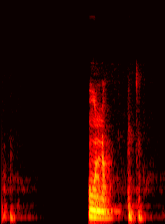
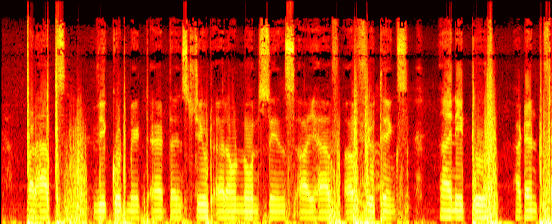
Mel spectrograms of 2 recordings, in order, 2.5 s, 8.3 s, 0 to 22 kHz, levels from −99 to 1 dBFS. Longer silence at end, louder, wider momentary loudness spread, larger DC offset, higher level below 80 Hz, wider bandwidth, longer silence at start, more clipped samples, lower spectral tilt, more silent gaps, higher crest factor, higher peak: first, 0.35 s vs 0 s; second, -28 LUFS vs -11 LUFS; first, 16 LU vs 6 LU; neither; second, -74 dBFS vs -20 dBFS; second, 5.2 kHz vs over 20 kHz; about the same, 0.15 s vs 0.05 s; second, under 0.1% vs 0.3%; first, -10.5 dB/octave vs -4 dB/octave; first, 0.65-1.32 s vs none; first, 18 dB vs 10 dB; second, -16 dBFS vs 0 dBFS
